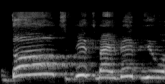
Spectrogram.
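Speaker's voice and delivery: high, loud, drawn-out mock shout. Sister protecting her baby from the angry aunt, shouting. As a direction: imitate an alarmed mother shouting in protest. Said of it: "My sister was shouting".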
